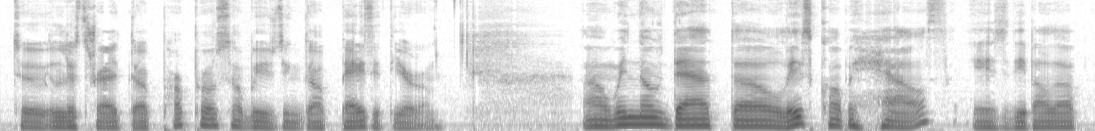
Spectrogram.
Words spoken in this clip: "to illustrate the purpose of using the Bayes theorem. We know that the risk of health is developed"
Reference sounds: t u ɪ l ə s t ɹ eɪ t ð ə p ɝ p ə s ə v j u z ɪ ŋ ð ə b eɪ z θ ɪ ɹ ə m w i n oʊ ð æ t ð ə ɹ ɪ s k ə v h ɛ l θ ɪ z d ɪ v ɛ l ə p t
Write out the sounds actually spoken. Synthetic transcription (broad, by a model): t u ɪ l ə s t ɹ eɪ t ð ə p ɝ p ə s ə v j u z ɪ ŋ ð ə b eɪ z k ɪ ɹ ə w i n oʊ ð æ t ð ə l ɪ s k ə b h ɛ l s ɪ z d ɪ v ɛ l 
